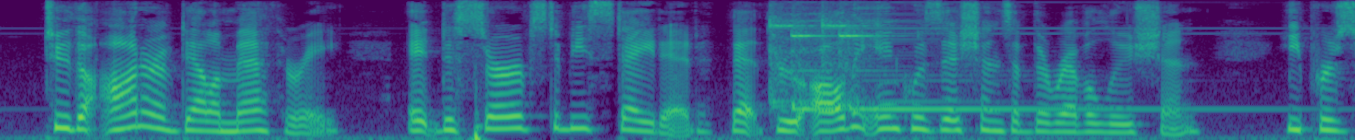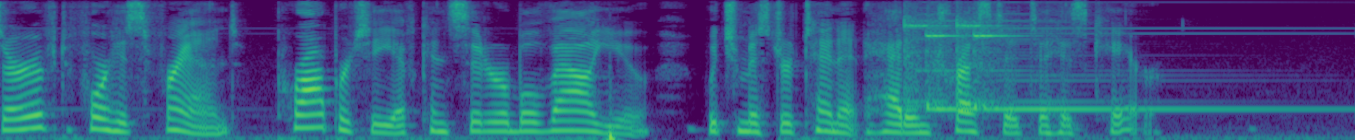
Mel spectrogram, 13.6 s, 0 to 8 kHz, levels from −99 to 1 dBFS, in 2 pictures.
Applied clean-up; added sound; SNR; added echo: none; Doorbell; 9 dB; none.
